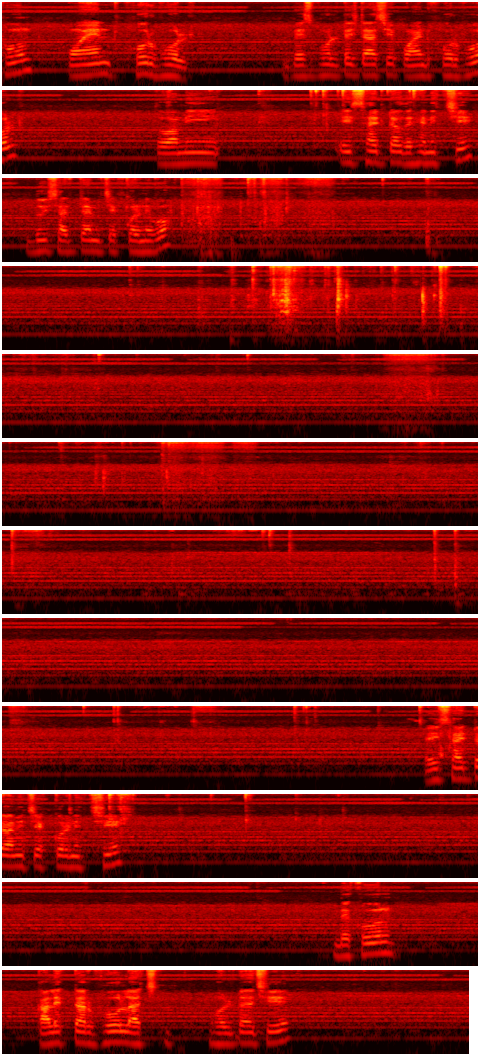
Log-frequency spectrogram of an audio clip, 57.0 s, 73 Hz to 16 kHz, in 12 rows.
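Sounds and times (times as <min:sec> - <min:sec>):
electrical mains hum: 0:00.0 - 0:57.0.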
